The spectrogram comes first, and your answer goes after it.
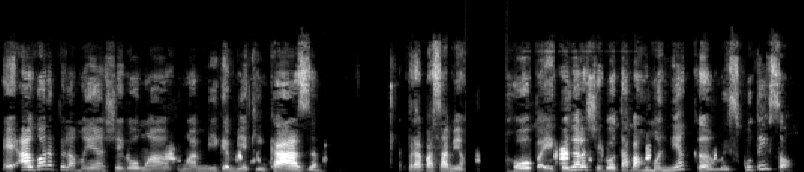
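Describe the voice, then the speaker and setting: A woman's voice: mid-range voice, animated, fast, sharp tone, no room sound. A woman with a Brazilian Portuguese accent, a psychologist hosting an online class from her home over a video call, speaking emphatically and calling out to the audience. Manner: emphatic, calls the audience in directly. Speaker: host and psychologist.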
